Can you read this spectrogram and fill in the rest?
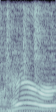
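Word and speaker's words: Haer: Now, Hare is spelled H-A-E-R.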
